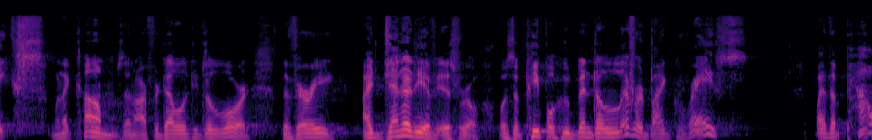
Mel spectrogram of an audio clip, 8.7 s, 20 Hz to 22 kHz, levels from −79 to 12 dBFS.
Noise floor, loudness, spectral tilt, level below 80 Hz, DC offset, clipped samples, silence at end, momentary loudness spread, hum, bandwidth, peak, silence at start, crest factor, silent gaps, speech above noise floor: -68 dBFS; -32 LUFS; -5 dB/octave; -62 dBFS; under 0.1%; under 0.1%; 0 s; 12 LU; none; 13.5 kHz; -10 dBFS; 0 s; 22 dB; none; 36 dB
